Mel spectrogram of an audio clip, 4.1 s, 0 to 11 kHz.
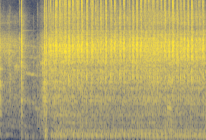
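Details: Yamaha Mio M3 125 FI scooter engine just after starting: a fast, light metallic tick rides over the idle; rough, knocking engine traced to a damaged rocker arm pad in the valvetrain.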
